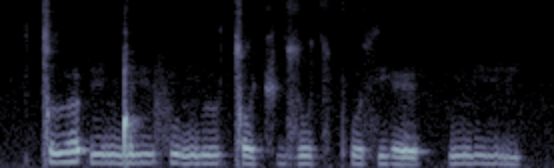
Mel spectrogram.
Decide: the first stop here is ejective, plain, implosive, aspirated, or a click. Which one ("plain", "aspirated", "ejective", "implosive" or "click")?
click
